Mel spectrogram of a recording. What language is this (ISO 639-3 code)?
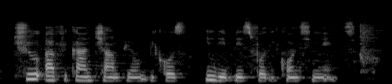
pcm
